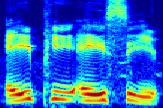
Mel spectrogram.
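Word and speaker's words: AIPAC: it's like freaking associate it's an acronym APAC pronounced Apac and he has it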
